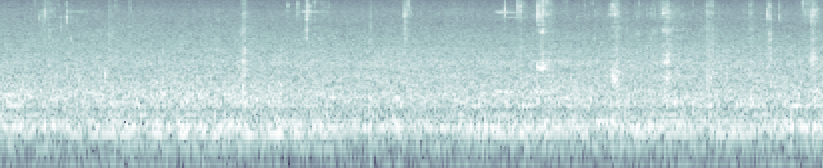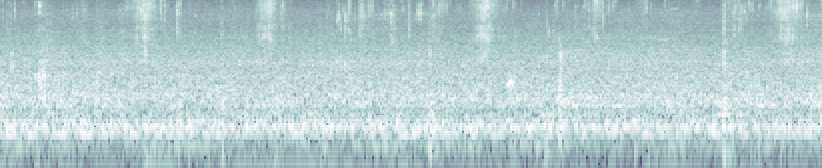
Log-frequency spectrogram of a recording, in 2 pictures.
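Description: Close-miked chewing and wet mouth clicks of a person eating spicy snail curry with rice by hand, scattered short clicks over a steady low hum.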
